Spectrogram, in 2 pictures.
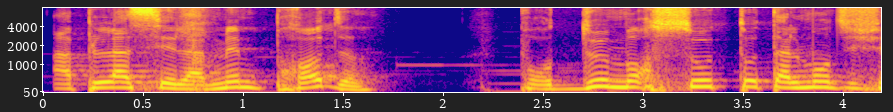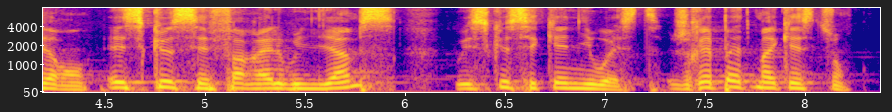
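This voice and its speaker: A man's voice: high-pitched, moderate pace, dark tone, soft background music. A man in his thirties hosting a casual podcast quiz, teasing and playful. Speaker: podcast host.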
